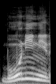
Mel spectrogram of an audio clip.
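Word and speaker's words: morning: 닝 모닝 이렇게 말하는데 원어민 들은 이 모닝 조차도 모닝 이라고 발음하지 않고 뭐니 라고 발음합니다 그래서 머린 탐 이렇게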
